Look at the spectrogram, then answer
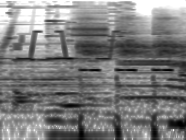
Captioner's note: alarm buzzes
